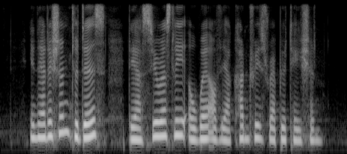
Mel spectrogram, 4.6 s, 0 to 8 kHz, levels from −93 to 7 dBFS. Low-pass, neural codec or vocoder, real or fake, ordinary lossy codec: 7.2 kHz; none; real; none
